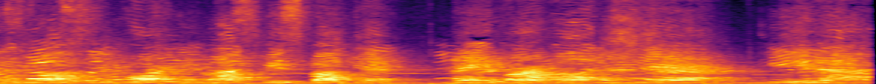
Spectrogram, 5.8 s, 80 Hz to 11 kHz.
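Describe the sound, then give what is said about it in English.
Students at Middlebury College chant in unison as controversial author Charles Murray takes the stage, a loud group of voices repeating rhythmic phrases in swelling waves over a steady crowd murmur. “That's the sound of students chanting when controversial author Charles Murray walked on stage at the college on March 2nd.”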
